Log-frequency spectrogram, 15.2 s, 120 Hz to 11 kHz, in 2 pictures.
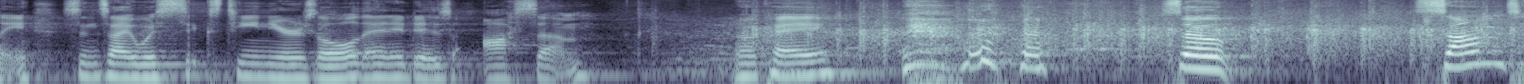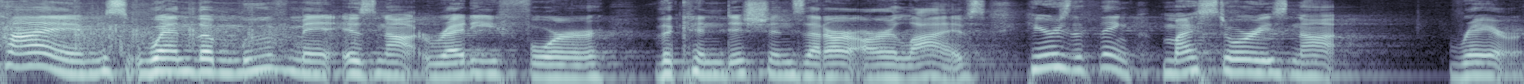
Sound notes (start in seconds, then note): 3.4 laughing; 3.6 audience applaud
